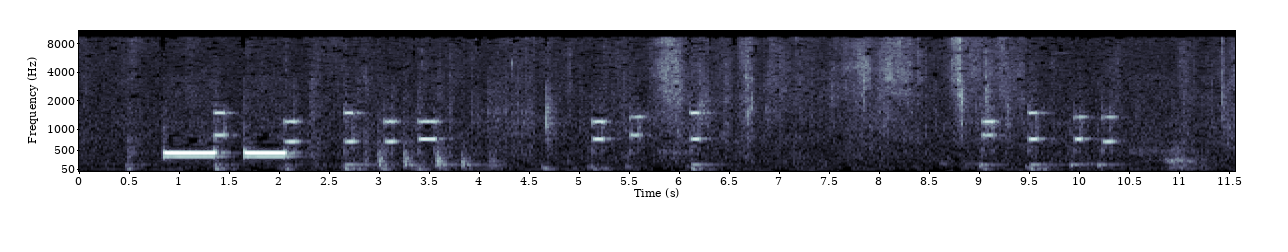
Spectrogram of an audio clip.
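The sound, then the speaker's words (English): Touch-tone keypad dialing of a cell phone number: two long, loud tones open the sequence, then a rapid run of short, softer beeps follows in irregular bursts over faint background noise, with no one speaking. “Well, I'm going to call her on her cell phone.”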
